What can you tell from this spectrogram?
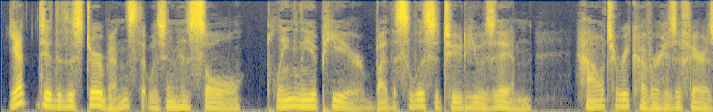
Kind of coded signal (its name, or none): none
